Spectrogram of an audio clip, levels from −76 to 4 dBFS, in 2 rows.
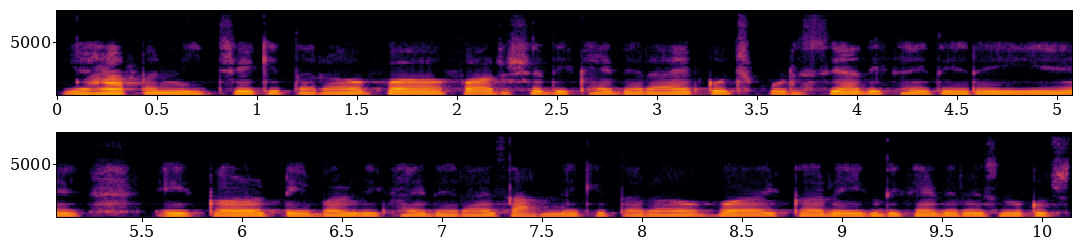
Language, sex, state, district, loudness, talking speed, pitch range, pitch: Hindi, female, Jharkhand, Jamtara, -19 LUFS, 195 wpm, 200-215 Hz, 205 Hz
